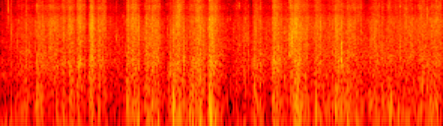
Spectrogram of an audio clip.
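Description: A head of endive lettuce being rustled: crisp, crackly leaves shaken in a steady, dense flurry with irregular louder bursts, lasting throughout with no voices.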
